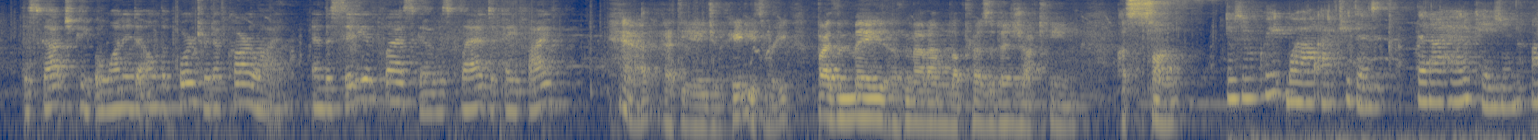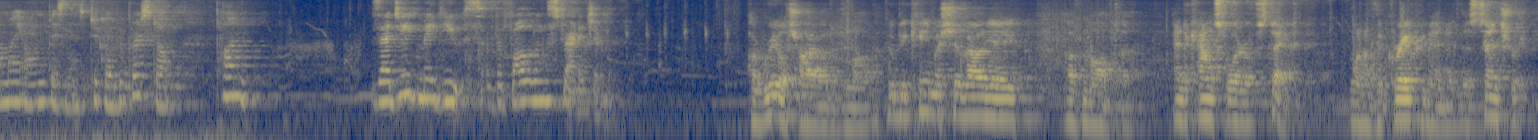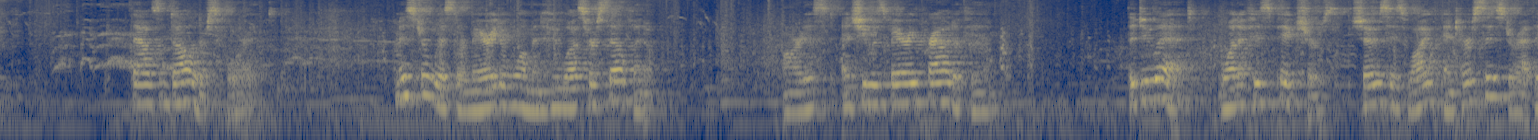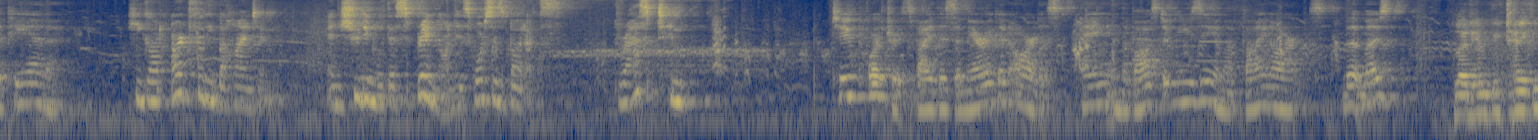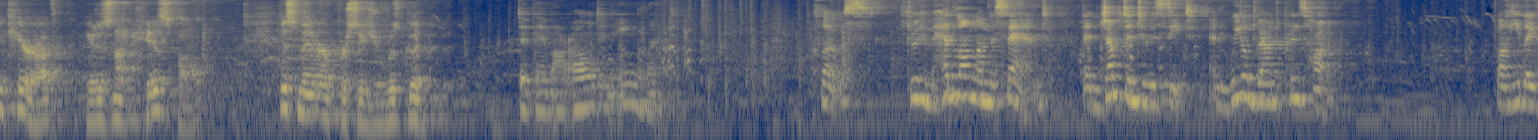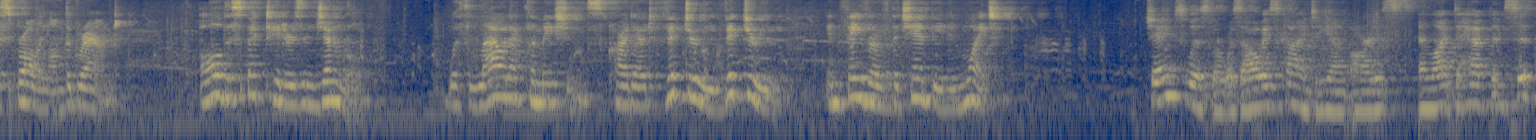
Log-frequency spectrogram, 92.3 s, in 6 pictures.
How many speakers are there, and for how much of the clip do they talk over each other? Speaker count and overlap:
4, no overlap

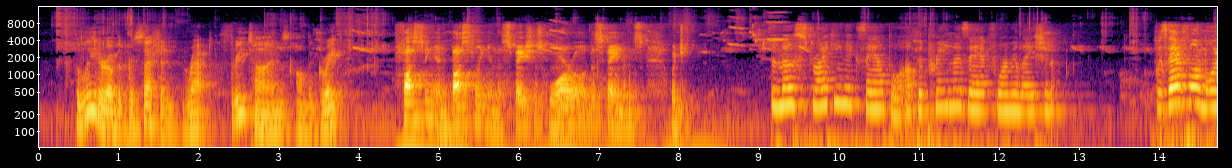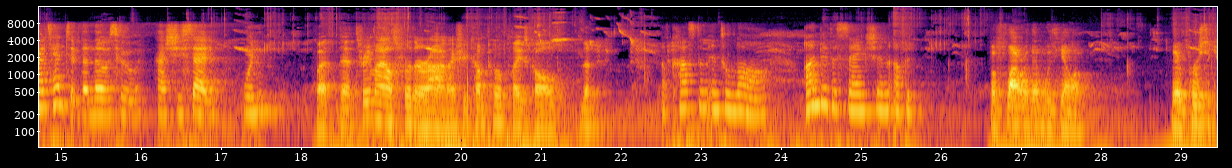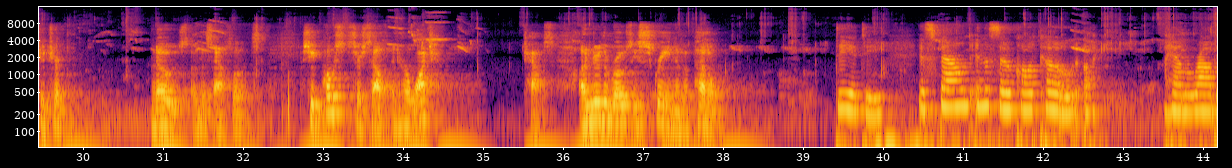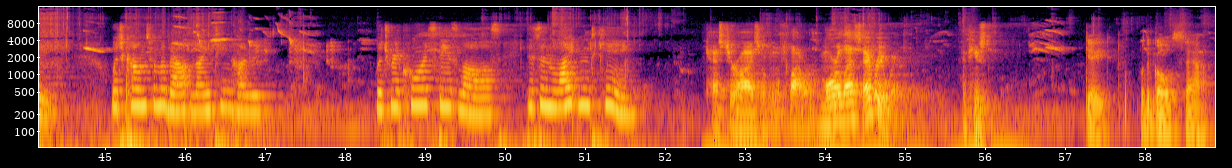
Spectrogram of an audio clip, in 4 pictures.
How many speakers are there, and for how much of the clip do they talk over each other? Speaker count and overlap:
5, no overlap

